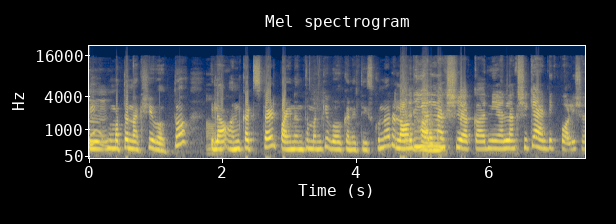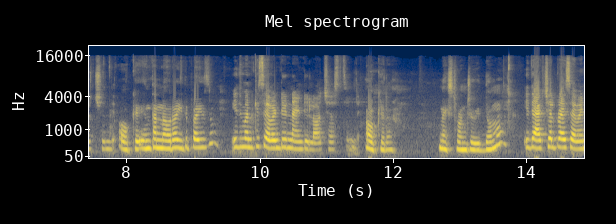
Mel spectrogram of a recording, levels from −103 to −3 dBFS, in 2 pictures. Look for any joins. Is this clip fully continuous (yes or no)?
yes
